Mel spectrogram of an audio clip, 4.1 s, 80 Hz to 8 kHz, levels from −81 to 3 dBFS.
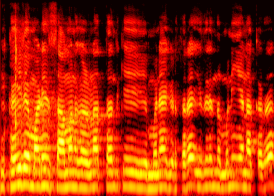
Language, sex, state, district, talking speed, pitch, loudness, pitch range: Kannada, male, Karnataka, Bijapur, 190 wpm, 175 Hz, -16 LUFS, 165-180 Hz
